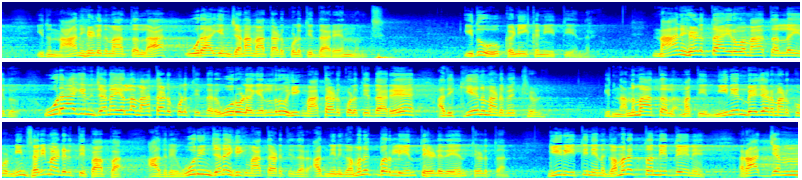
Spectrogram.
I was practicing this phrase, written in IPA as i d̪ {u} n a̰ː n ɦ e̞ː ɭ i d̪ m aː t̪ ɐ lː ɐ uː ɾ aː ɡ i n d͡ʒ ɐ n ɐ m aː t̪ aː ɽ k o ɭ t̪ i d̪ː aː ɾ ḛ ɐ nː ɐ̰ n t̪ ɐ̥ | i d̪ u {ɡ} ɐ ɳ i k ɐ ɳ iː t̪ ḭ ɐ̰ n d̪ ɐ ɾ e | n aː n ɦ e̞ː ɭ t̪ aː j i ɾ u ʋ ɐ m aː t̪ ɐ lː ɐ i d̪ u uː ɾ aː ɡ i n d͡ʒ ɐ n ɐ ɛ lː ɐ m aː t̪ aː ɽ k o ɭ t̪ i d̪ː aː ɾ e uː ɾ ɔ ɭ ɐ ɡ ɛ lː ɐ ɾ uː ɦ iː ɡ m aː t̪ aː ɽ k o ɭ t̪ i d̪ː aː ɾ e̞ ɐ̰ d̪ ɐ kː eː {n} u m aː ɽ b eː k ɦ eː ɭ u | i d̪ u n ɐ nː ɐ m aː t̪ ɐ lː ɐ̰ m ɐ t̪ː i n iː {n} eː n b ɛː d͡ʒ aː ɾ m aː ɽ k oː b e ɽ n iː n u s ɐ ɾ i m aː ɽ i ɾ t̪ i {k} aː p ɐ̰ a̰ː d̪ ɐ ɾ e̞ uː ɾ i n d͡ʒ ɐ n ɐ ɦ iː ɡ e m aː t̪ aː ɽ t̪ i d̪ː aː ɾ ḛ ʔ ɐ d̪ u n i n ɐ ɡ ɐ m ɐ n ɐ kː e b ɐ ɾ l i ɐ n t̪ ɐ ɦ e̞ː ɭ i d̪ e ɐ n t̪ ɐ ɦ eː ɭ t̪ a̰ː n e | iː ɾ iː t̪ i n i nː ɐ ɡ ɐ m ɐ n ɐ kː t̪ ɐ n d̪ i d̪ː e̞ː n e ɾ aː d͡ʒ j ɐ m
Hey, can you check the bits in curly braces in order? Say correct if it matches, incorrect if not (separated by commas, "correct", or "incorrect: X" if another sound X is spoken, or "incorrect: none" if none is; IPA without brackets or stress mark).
correct, incorrect: k, correct, correct, incorrect: p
